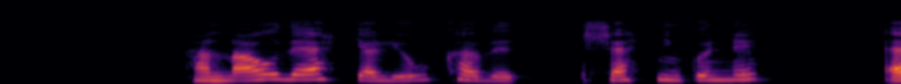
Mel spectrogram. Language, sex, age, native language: Icelandic, female, 60-69, Icelandic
